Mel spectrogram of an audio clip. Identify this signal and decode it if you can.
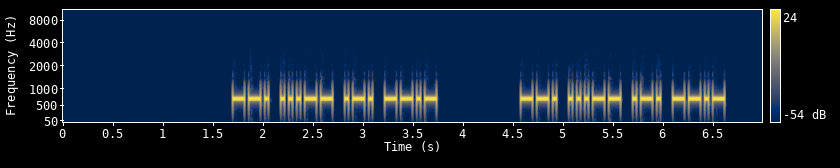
Morse code, heard as a keyed tone, about 32 wpm, 700 Hz. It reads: G3RQ G3RQ
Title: DXCC-100 Call Signs - 4 Characters - Repeated 3x - 30wpm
